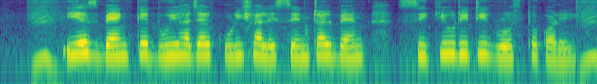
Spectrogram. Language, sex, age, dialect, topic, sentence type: Bengali, female, 18-24, Northern/Varendri, banking, statement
